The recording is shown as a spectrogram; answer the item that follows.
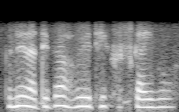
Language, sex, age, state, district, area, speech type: Assamese, female, 60+, Assam, Dibrugarh, rural, conversation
